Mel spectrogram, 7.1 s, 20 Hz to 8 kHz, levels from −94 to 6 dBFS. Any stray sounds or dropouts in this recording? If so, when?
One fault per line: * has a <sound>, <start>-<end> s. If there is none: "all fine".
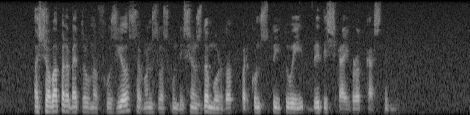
all fine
